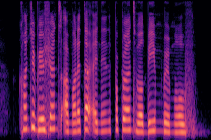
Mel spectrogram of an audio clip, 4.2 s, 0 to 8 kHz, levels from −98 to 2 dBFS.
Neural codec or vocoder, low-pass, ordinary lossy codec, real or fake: codec, 16 kHz, 16 kbps, FreqCodec, larger model; none; none; fake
